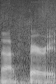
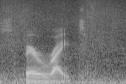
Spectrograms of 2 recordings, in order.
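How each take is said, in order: First: The second syllable sounds like 'ret'. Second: The second syllable sounds like 'right'. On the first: The speaker calls it wrong. "it sounded like I was saying ferret dust" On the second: The speaker calls it right. "I've always called it ferrite dust"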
